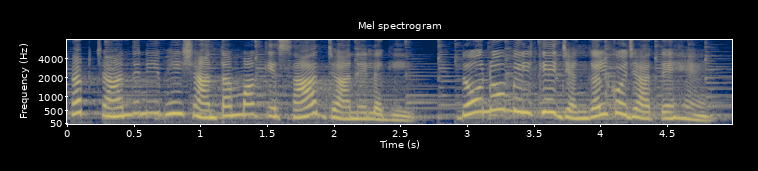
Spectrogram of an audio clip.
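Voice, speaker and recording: A woman's voice: high voice, very animated, unhurried. A woman narrating a scripted moral story for children. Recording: long reverb with faint music.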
